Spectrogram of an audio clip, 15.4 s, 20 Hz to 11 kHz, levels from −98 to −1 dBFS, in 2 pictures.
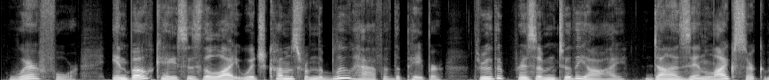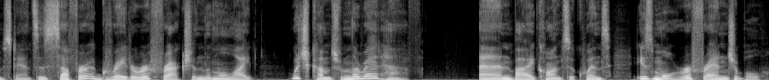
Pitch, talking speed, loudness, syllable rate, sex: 190 Hz, 170 wpm, -20 LUFS, 4.8 syllables/s, female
